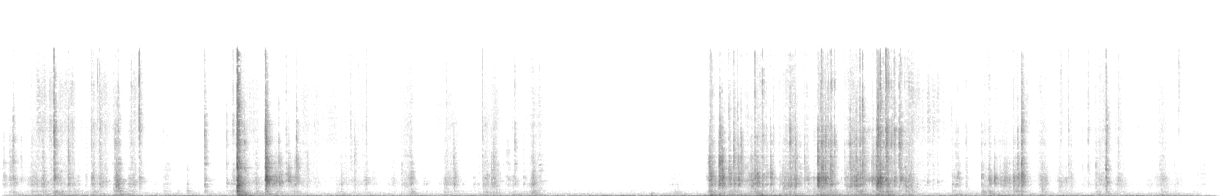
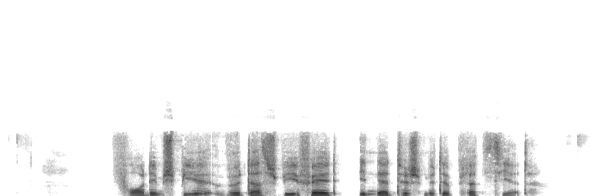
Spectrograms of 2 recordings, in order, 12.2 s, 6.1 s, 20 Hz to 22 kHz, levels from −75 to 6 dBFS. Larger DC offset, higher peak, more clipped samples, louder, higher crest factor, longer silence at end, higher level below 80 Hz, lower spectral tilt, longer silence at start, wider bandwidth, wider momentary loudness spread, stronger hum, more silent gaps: neither; second, -6 dBFS vs 0 dBFS; neither; second, -36 LUFS vs -19 LUFS; first, 30 dB vs 20 dB; second, 0.05 s vs 0.75 s; first, -44 dBFS vs -56 dBFS; second, -2 dB/octave vs -4 dB/octave; second, 0 s vs 1.15 s; first, 17 kHz vs 7.6 kHz; first, 21 LU vs 12 LU; neither; neither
